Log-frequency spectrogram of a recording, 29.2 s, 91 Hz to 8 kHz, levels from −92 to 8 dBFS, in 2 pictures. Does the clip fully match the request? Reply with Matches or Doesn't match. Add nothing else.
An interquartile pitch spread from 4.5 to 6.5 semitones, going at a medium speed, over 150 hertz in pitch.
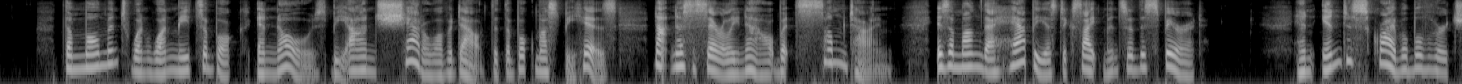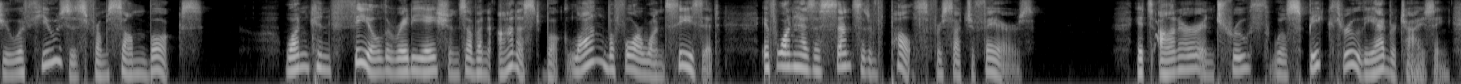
Matches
